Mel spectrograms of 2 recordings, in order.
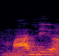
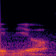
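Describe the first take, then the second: First: The first vowel is an 'a' sound. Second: The first vowel is an 'e' sound. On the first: The speaker calls it wrong. "মালিও না" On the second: The speaker calls it right.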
